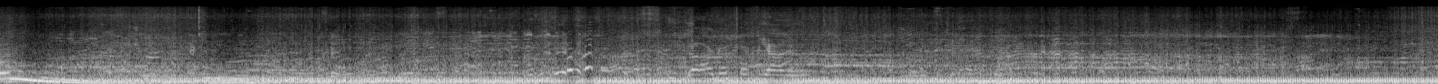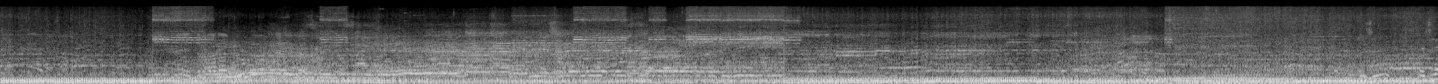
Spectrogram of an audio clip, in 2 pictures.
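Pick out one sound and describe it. A crowd of people chatter all around outdoors.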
